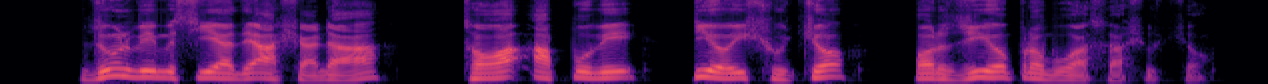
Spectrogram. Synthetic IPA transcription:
d͡zʊɽ̃bʱimɐsiːad̪ɛaːʃaɖaː | sʰɔaʔaːpːubʱi | t̪ɪjoiʃut͡ʃɔ | ɔɾd͡zɪjɔpɾɐbua̰ːsa̰ʃut͡ʃɔ̰

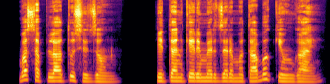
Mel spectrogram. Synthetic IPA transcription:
bɐsapɪlaːt̪ʊsed͡zãːũ | kit̪ɛ̃ːnk̬eːɾemɪɾd͡zaɾemɐt̪aːbəkːɪũŋɡaːeː

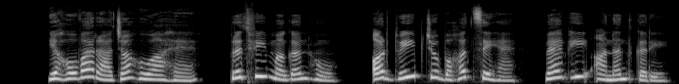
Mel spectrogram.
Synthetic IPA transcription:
jɐɦoːʋaɾaːd͡ʒaɦʊaɦɛː | pɾɪt̪ʰwimɐɡənɦoː | ɔːɾd̪wiːbd͡ʒoːbɐɦʊt̪seɦɛ̃ | ʋɛ̃ːbʱiʔaːnə̃nd̪kɐɾẽː

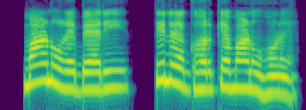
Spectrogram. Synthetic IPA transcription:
maːɽ̃uɾɛbɛːɾi | t̪ɪnɾɛɡʱɔɾkɛmãːɽ̃uɦoːɽ̃ɛ

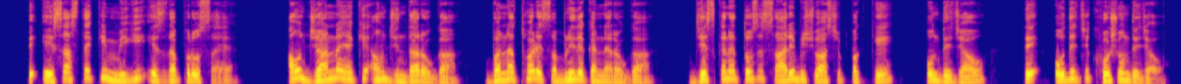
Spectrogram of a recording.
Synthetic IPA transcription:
t̪eʔeːsaːst̪ɛkimɪɡiʔeːs̬d̪apɐɾoːsaɛ̰ː | ɐũd͡ʒaːnːãɛ̃kiʔɐũd͡ʒɪ̃nd̪aɾoːɡa | bɐnːat̪ʰʊaːɽesɐbɽ̃id̪ekɐnːɛɾoːɡa | d͡ʒeskɐnɛt̪ʊs̬saːɾebɪʃwaːst͡ʃəpɐkːe | õːnd̪ed͡ʒaːo | t̪eoːd̪et͡ʃkʰoʃɦʊ̃ːnd̪ed͡ʒa̰ːo̰ː

